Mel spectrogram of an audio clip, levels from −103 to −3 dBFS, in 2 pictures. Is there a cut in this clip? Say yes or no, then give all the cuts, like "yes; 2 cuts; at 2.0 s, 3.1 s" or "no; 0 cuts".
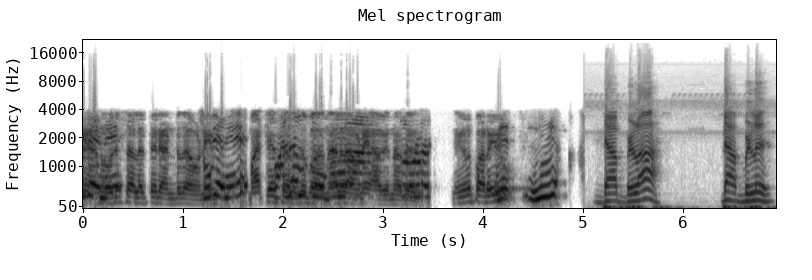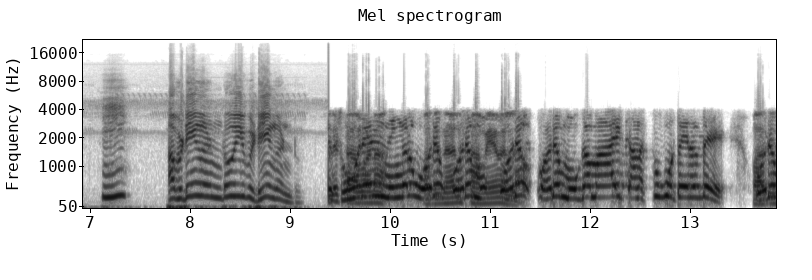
yes; 2 cuts; at 5.0 s, 9.4 s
